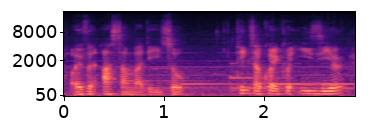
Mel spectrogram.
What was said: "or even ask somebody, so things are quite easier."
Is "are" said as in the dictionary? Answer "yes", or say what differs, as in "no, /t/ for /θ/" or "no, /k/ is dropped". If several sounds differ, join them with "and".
no, /w/ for /ɹ/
